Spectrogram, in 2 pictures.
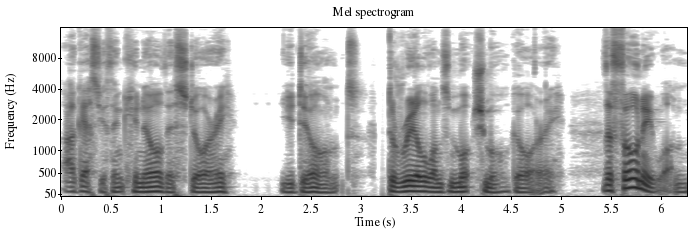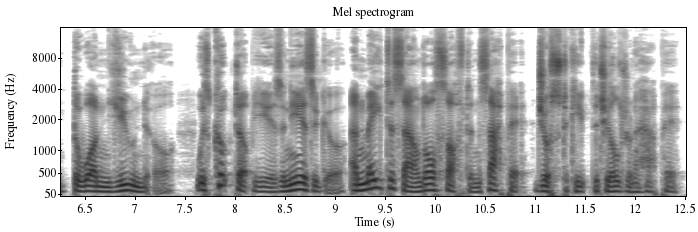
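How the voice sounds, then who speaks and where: A man narrating an audiobook of rhyming verse in a theatrical, expressive storytelling style. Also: fairly low pitch, normal speed.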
